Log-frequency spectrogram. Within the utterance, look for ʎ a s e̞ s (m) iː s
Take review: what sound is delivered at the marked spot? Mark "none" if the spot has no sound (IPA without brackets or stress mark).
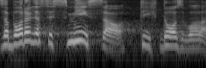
m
